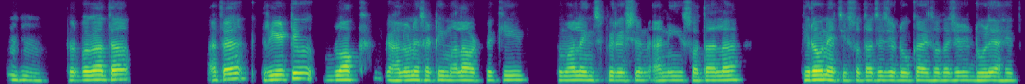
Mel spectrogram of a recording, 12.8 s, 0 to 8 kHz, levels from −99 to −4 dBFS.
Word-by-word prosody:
हं, 160 - -1
हं. 145 -3 -6 0.3
तर 145 - -1
बघा 155 +2 +6
आता 165 +1 +4 1.2
आता 150 +4 +1 0.4
क्रिएटिव 165 +7 +3 0.3
ब्लॉक 160 +1 +3 0.3
घालवण्यासाठी 150 +1 0
मला 145 0 0
वाटतं 140 +1 -2
की 155 0 -2 0.6
तुम्हाला 150 +1 +1
इन्स्पिरेशन 145 -1 -3
आणि 145 +2 -3
स्वतःला 145 +3 0 0.9
फिरवण्याची, 150 -2 +5
स्वतःचं 140 +1 -2
जे 145 0 0
डोकं 140 +1 -1
आहे, 140 -1 +1
स्वतःचे 140 0 -2
जे 145 - -2
डोळे 140 +1 +2
आहेत, 135 -1 -3
145 Hz, 115 wpm, -22 LUFS, 140-155 Hz, 1.2 s, बघा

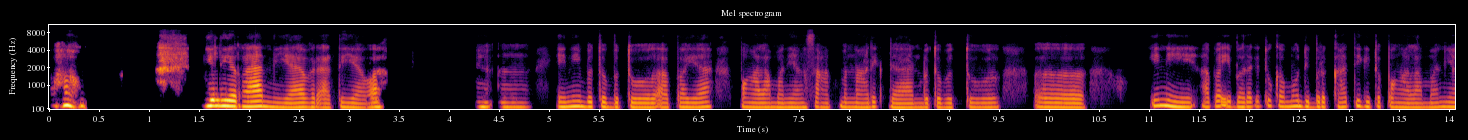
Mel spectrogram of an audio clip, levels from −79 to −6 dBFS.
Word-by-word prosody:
paham. 225 0 +6 1.3
Giliran 205 -3 +9
nih 175 -1 -1
ya 160 - +2 0.2
berarti 165 0 -3
ya. - - -1
Wah 175 0 +2 0.9
heeh. 175 -1 -4 0.5
Ini 180 +2 +2
betul-betul 170 -2 -2 0.2
apa 165 +1 -7
ya, 170 - -1 0.4
pengalaman 165 -1 -2
yang 165 0 -3
sangat 165 -1 -5
menarik 170 +1 -3
dan 155 -1 -1
betul-betul, 165 0 -5 0.5
eee, 170 -2 0 0.9
ini 225 -1 +4 0.3
apa, 185 +3 -4
ibarat 180 -1 -2
itu 220 - -6
kamu 190 +1 0
diberkati 180 0 -4
gitu 185 - -3
pengalamannya 165 +1 -3
175 Hz, 115 wpm, -22 LUFS, 165-185 Hz, 1.3 s, Giliran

